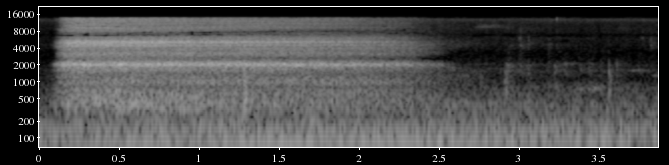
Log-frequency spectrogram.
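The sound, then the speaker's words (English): A long breath is drawn in through the nose as a soft, airy hiss lasting about two and a half seconds, then it fades to near quiet. “Breathe in through the nose.”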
